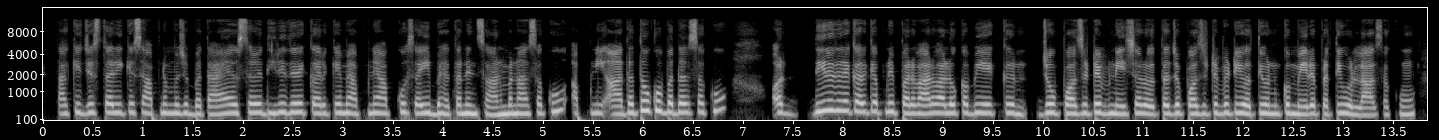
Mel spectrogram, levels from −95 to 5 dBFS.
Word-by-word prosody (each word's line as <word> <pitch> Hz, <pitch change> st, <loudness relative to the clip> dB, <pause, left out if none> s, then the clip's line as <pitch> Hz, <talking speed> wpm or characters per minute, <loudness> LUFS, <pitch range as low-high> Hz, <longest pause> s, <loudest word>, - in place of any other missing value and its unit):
ताकि 230 Hz, +3 st, -4 dB
जिस 250 Hz, +1 st, -3 dB
तरीके 255 Hz, -1 st, 0 dB
से 255 Hz, 0 st, -3 dB
आपने 250 Hz, +1 st, -3 dB
मुझे 245 Hz, 0 st, 0 dB
बताया 220 Hz, 0 st, -3 dB
है 245 Hz, -, +1 dB
उस 245 Hz, -, -1 dB
तरह 260 Hz, -1 st, +2 dB
धीरे-धीरे 260 Hz, +2 st, +1 dB
करके 245 Hz, +1 st, -1 dB
मैं 250 Hz, -1 st, +2 dB
अपने 240 Hz, +2 st, -2 dB
आप 240 Hz, -2 st, -2 dB
को 270 Hz, -, 0 dB
सही 245 Hz, 0 st, +1 dB
बेहतर 235 Hz, 0 st, 0 dB
इंसान 220 Hz, -2 st, +1 dB
बना 235 Hz, 0 st, +3 dB
सकूँ, 250 Hz, +7 st, -3 dB
अपनी 245 Hz, -1 st, -6 dB, 0.2 s
आदतों 255 Hz, +7 st, +3 dB
को 310 Hz, 0 st, +4 dB
बदल 265 Hz, -1 st, +3 dB
सकूँ। 300 Hz, +7 st, -3 dB, 0.5 s
और -, -, 0 dB
धीरे-धीरे 290 Hz, +9 st, +1 dB
करके 280 Hz, -1 st, +2 dB
अपने 275 Hz, +1 st, -1 dB
परिवार 240 Hz, 0 st, +2 dB
वालों 245 Hz, -1 st, +3 dB
का 255 Hz, -, -1 dB
भी 255 Hz, -, +1 dB
एक 245 Hz, +1 st, -6 dB, 0.3 s
जो 255 Hz, +4 st, +3 dB
पॉज़िटिव 240 Hz, +1 st, +2 dB
नेचर 235 Hz, +1 st, +1 dB
होता 225 Hz, +1 st, 0 dB
है -, -, +3 dB
जो 245 Hz, -, +2 dB
पॉज़िटिविटी 230 Hz, +2 st, 0 dB
होती 240 Hz, 0 st, +2 dB
है 240 Hz, -, +4 dB
उनको 230 Hz, +2 st, +1 dB
मेरे 230 Hz, 0 st, +2 dB
प्रति 225 Hz, +2 st, -4 dB
वो 240 Hz, -2 st, +3 dB
ला 195 Hz, -2 st, -2 dB
सकूँ। 215 Hz, +1 st, -6 dB
245 Hz, 215 wpm, -23 LUFS, 230-255 Hz, 0.5 s, को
